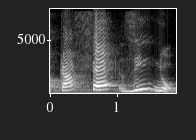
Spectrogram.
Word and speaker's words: cafezinho: E cafezinho, professor, ó, cafezinho, não. Café, a sílaba mais forte é fé, mas quando ele passa para cafezinho, a sílaba mais forte é no zi, café, zi.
